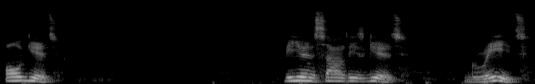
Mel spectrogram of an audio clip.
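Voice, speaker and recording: A man's voice: fairly high pitch, drawn-out words, creaky, dark tone, slightly rough. A man working as a financial analyst, hosting a live-stream trading lesson and answering viewer chat in a loose, rambling way full of fillers and restarts.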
